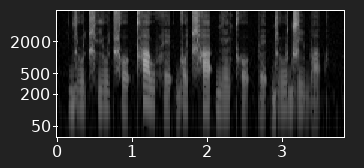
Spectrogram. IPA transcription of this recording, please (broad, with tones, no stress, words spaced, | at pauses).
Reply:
ɡju˧t͡ɕʰju˧t͡ɕʰo˨ʔ kʰa˥˧whe˨ʔ ɡo˥˧t͡ɕʰa˦ʔ ɡẽ˧kʰo˨ʔpe˨ʔ ɡju˦d͡zi˥˧ ba˨ʔ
